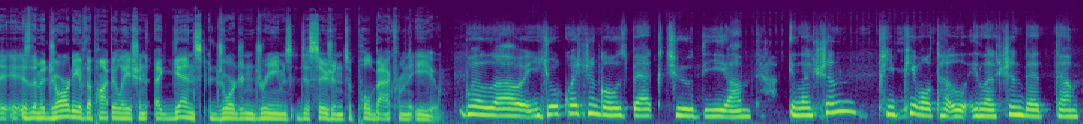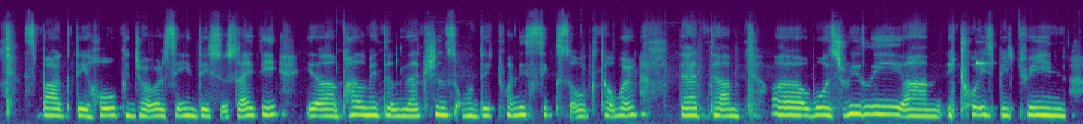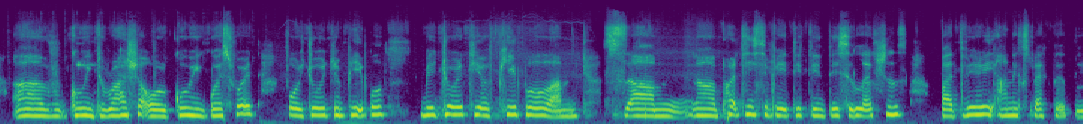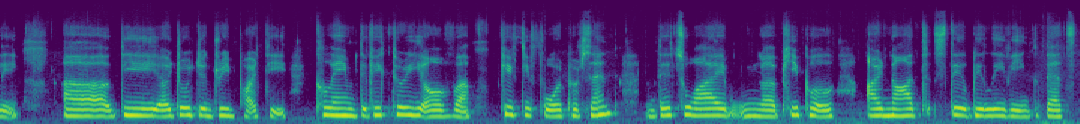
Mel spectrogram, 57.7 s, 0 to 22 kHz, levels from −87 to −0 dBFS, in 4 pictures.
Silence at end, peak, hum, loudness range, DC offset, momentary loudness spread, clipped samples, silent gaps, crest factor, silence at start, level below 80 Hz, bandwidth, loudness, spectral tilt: 0.1 s; -4 dBFS; none; 3 LU; under 0.1%; 8 LU; under 0.1%; none; 10 dB; 0 s; -54 dBFS; 12.5 kHz; -15 LUFS; -6 dB/octave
